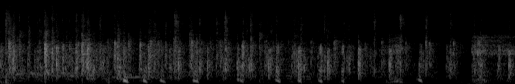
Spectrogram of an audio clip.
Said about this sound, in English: Yeah, y'all give him a hand clap.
